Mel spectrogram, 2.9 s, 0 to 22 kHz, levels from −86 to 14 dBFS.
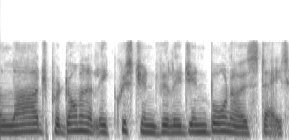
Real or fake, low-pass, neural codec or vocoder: real; 7.2 kHz; none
